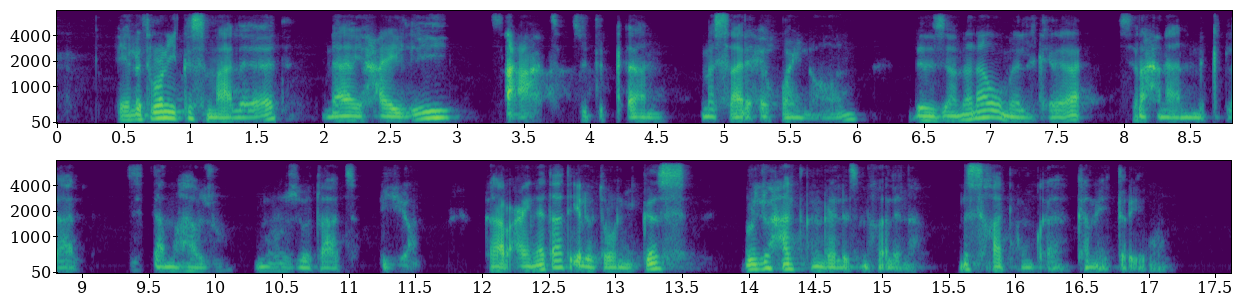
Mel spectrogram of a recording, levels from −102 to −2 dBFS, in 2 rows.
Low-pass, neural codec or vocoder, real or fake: 7.2 kHz; codec, 24 kHz, 3 kbps, HILCodec; fake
